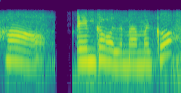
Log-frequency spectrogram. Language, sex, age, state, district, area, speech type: Telugu, female, 18-30, Telangana, Nagarkurnool, urban, conversation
